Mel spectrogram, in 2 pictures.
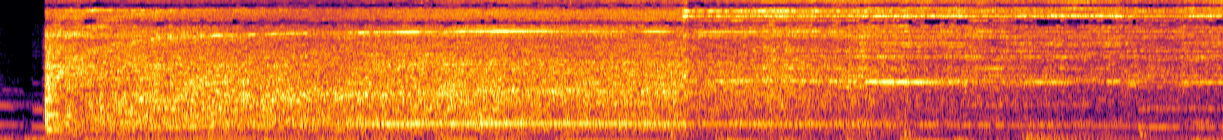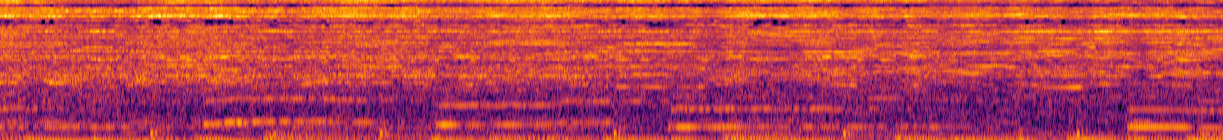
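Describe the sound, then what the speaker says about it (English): An old grinder cuts through an old knife handle, a loud continuous abrasive whine and grinding rub that starts abruptly and holds steady for about twelve seconds, easing slightly toward the end, with no talking. "The old grinder here."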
